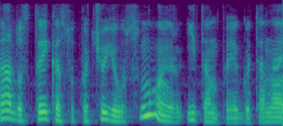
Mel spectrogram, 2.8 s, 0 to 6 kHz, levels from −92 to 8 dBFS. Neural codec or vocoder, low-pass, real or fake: vocoder, 44.1 kHz, 128 mel bands every 512 samples, BigVGAN v2; 5.4 kHz; fake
